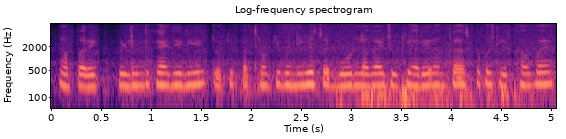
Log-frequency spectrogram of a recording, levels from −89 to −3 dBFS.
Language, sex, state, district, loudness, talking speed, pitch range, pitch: Hindi, female, Maharashtra, Pune, -29 LUFS, 345 wpm, 195-210 Hz, 205 Hz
